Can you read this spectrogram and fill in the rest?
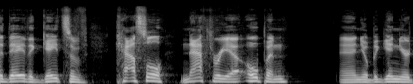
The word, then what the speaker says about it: Nathria: Nathria.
